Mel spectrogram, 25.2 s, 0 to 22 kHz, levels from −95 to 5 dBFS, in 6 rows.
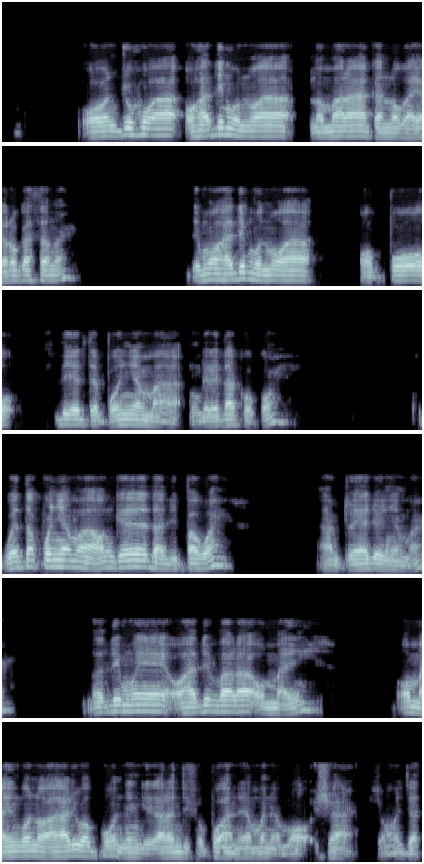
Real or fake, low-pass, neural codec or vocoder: fake; 7.2 kHz; codec, 16 kHz, 4.8 kbps, FACodec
